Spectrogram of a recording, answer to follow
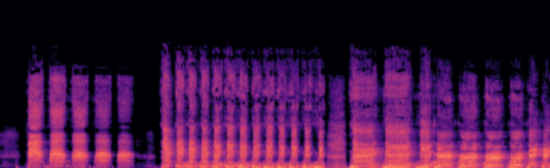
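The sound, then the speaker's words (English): A duck call blows a loud series of quacks to call mallards to the water while duck hunting on the San Francisco Bay: a few spaced quacks, then a rapid run of many quacks, followed by longer, drawn-out quacking notes in steady rhythm. “And then we're going to quack them to the water.”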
